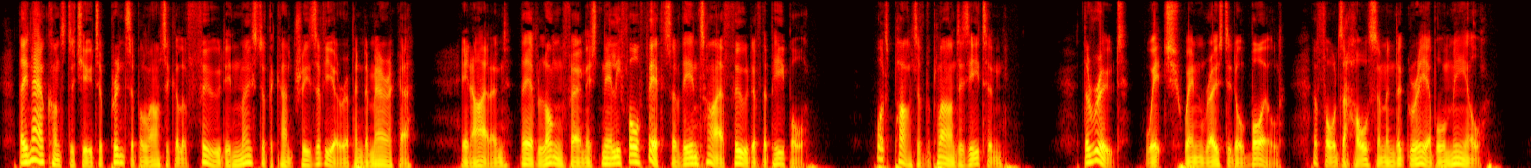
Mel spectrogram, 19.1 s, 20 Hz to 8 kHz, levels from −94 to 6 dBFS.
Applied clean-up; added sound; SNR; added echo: none; none; none; none.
